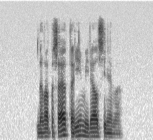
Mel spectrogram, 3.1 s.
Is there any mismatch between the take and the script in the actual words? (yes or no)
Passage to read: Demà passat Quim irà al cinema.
no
